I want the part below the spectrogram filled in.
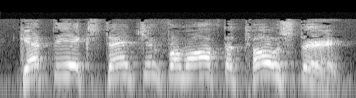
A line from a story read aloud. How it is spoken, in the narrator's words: he shouted from under the sofa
